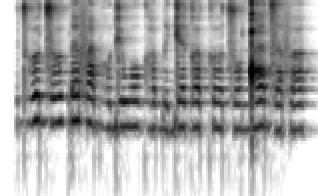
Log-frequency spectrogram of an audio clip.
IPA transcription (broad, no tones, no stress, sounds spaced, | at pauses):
dʱ ɵ d͡z ɵ | ɾ ɛ f æ bʱ o ɡʲ ʉ w o ɡʱ œ b e ɡʲ ɛ ɡ œ k ɵ t͡s o ŋ͡ǃ ɛ d͡z ɛ f œ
